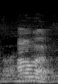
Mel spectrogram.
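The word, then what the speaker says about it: hour: इसके कुछ एक्सेप्शन भी हैं, अपवाद हैं, जैसे कि इसमें लेटर आया है एच, लेकिन उसका प्रोनाउंसिएशन आ से आ रहा है, आवर। एच उसमें साइलेंट, एच उसमें साइलेंट है।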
